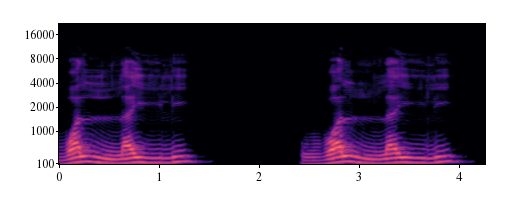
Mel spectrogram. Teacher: یا پر جزم ہے، اس کو پچھلے حرف کے ساتھ ملا کر پڑھیں گے لیکن لین انداز میں پڑھیں گے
